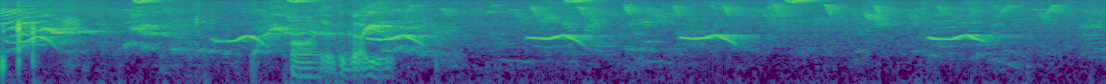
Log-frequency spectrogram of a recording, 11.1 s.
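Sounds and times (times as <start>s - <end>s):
faint high bird chirps: 0.0s - 11.0s
bird whistled call: 1.3s - 4.2s, 5.2s - 8.1s, 8.8s - 10.3s.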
